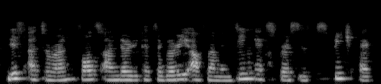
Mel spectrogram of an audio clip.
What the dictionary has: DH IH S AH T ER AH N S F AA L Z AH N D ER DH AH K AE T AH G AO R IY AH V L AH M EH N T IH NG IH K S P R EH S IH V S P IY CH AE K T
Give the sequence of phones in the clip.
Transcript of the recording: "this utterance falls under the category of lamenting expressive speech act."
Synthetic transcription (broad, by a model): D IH S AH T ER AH N F AA L S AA N D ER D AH K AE T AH G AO R IY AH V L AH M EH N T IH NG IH K S P R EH S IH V S P IY CH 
